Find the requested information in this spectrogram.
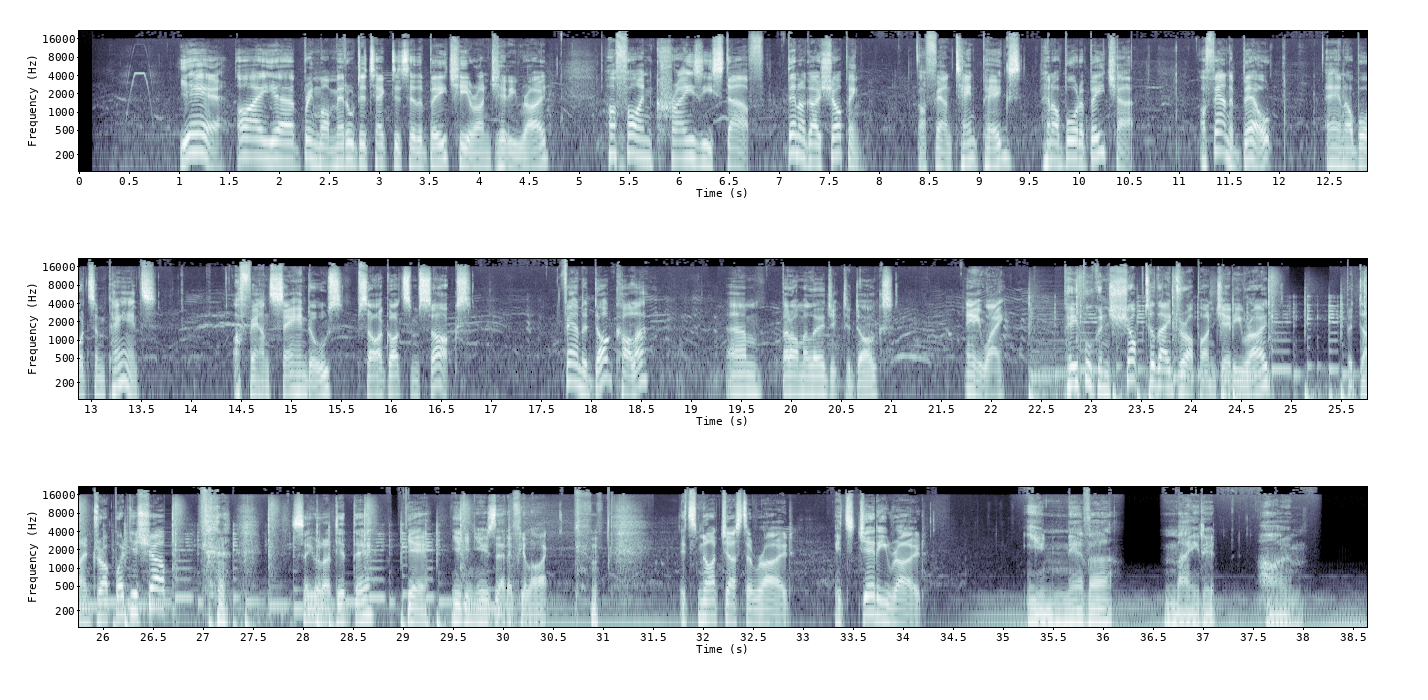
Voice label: Conversational

